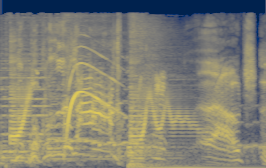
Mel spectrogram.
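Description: Cartoon sound effects over background music: a rising whistle-like glide, then a springy boing that swoops up and falls away, as a paw lands on a rubber ball. The music breaks off about halfway through, leaving a low rumble and a brief cartoon voice.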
